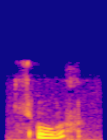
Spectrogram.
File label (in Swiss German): "'s Ohr", Bas Rhin; medecine; oreilles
